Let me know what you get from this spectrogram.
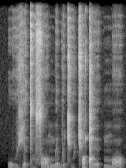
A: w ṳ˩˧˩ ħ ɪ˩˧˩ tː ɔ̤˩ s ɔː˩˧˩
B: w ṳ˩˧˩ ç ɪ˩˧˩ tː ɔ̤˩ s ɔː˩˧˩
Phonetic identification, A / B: B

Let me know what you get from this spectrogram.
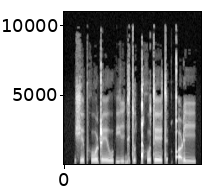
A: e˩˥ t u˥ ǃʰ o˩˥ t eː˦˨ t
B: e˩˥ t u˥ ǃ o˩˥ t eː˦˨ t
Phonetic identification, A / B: A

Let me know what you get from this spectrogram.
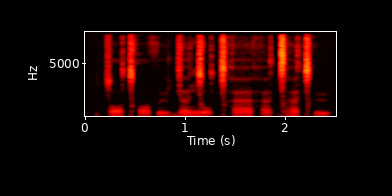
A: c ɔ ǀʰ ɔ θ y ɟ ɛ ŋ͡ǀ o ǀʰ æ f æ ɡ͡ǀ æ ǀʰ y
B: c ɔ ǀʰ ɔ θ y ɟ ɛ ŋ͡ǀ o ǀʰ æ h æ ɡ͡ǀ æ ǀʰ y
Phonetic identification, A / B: B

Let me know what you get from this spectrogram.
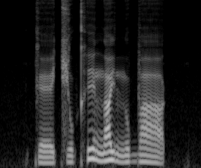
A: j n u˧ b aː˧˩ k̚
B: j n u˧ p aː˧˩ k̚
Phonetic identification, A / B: A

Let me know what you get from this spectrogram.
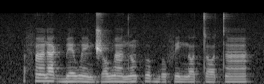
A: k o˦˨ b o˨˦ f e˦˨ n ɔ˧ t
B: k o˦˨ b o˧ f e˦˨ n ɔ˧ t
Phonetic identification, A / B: A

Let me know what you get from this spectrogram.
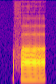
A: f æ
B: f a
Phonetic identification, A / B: B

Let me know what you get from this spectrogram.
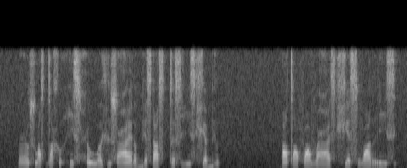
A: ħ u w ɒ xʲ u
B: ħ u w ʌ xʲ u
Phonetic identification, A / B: B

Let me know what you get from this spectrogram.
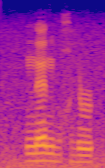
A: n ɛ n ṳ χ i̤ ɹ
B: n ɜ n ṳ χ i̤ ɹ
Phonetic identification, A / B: A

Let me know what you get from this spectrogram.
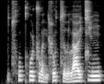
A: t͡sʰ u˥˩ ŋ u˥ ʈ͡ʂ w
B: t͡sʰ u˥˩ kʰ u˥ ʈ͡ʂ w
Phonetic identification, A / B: B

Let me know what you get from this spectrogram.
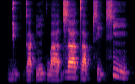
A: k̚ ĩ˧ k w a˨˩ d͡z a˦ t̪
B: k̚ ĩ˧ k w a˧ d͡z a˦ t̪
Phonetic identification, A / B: A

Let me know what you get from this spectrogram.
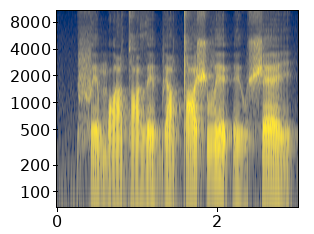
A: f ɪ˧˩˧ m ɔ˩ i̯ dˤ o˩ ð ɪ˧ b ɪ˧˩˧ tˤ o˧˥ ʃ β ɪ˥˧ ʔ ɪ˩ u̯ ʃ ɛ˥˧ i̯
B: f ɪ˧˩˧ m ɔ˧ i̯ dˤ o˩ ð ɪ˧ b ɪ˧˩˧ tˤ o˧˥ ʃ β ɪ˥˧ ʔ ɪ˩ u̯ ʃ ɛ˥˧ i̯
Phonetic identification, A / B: A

